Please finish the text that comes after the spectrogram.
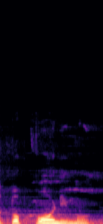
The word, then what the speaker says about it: topônimo: é uma palavra proparoxítona que nós outros no Brasil pronunciamos com a sílaba fechada topônimo e os portugueses com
